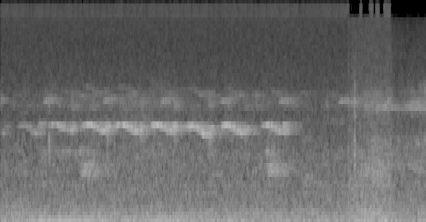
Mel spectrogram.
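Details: Rufous hornero calling: a rapid series of loud, ringing whistled notes, slightly wavering and falling, lasting about three and a half seconds, over soft background noise.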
